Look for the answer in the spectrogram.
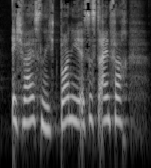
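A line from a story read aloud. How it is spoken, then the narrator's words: Choked voice. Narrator (German): bringt sie mit erstickter Stimme hervor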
